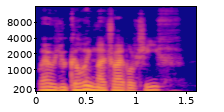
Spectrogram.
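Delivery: loud call after someone leaving; calling after him. Acted. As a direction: call out after your boss. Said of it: "And Heyman's like".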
